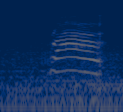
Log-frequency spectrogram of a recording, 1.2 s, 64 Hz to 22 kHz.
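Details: A 4-year-old male silver Bengal cat gives one clear, slightly drawn-out meow that sags in pitch at the end, talking back when scolded for biting.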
